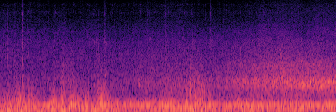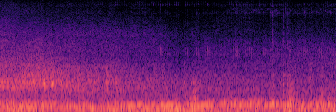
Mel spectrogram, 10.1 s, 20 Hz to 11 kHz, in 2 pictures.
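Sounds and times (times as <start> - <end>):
bicycle tyres rolling on asphalt: 0.0 - 10.0
wind buffeting microphone: 0.0 - 10.0.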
